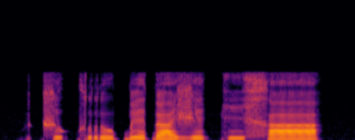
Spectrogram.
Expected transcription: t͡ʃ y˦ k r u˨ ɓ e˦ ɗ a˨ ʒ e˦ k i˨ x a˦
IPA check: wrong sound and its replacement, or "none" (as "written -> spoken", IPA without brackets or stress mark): y˦ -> u˦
